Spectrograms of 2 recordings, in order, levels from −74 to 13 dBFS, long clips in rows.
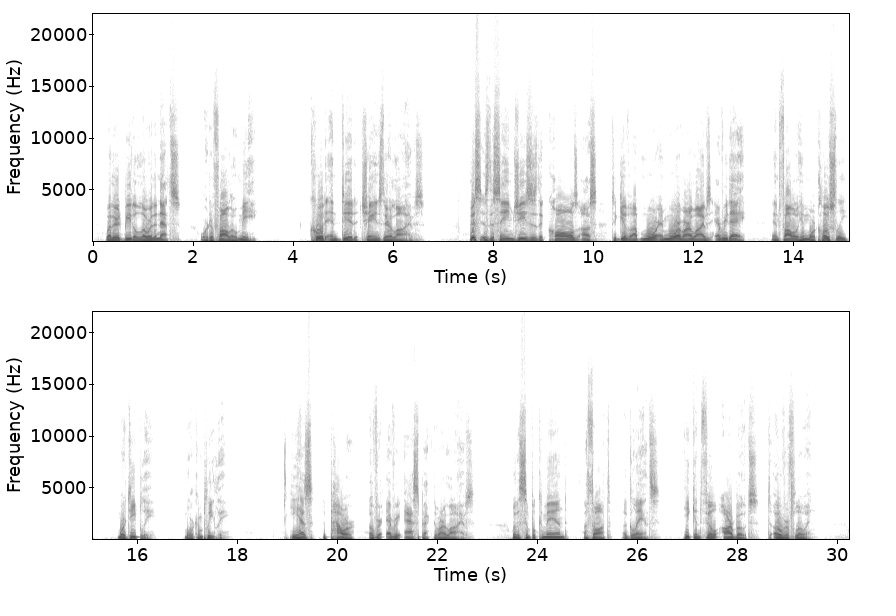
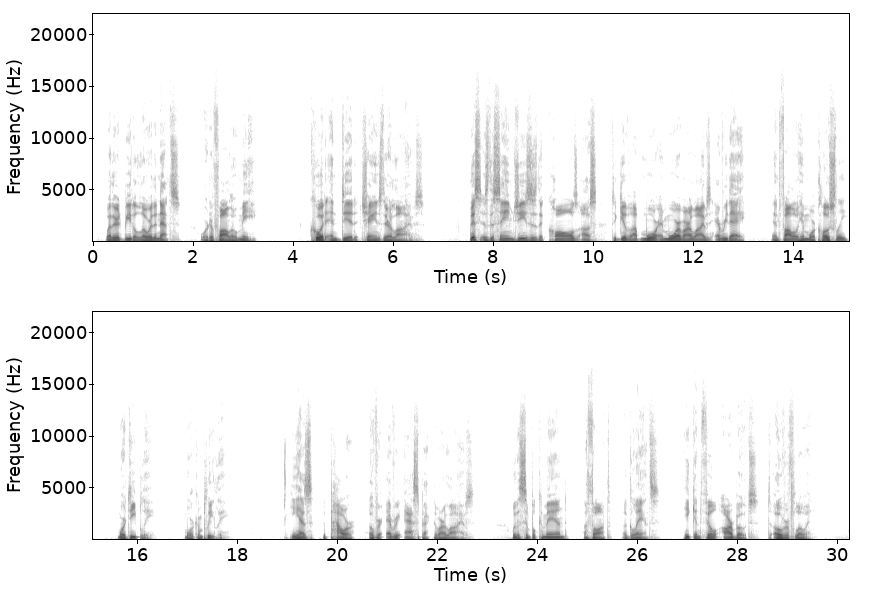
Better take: second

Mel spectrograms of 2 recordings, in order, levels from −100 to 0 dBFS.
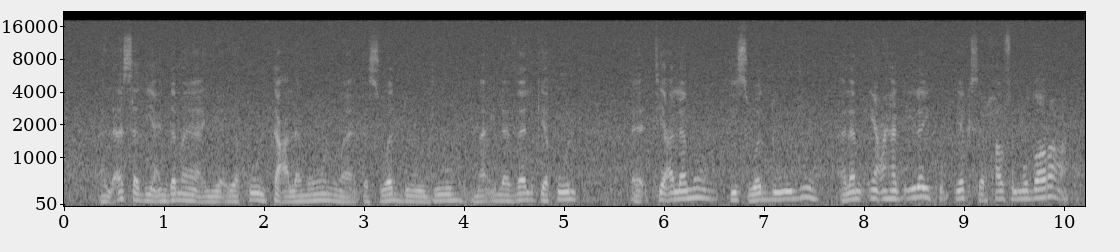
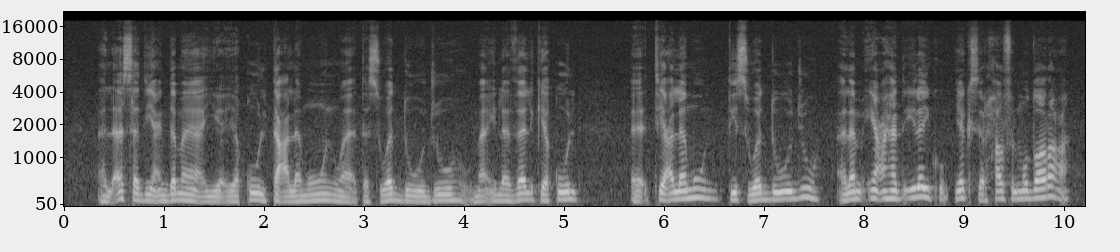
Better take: second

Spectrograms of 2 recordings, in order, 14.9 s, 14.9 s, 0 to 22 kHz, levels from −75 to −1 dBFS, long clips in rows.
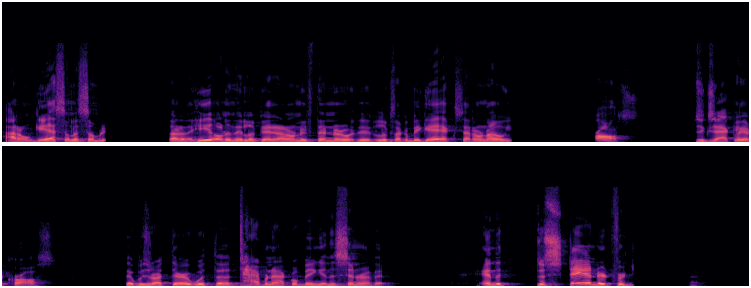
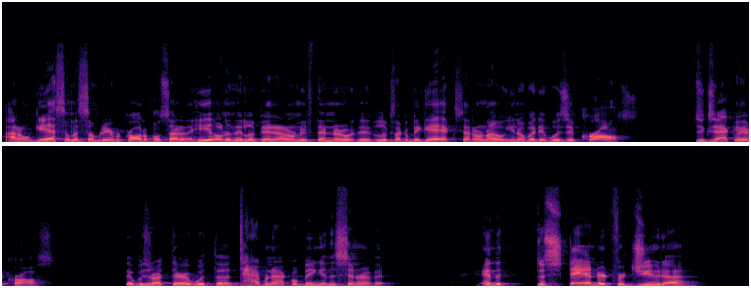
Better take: second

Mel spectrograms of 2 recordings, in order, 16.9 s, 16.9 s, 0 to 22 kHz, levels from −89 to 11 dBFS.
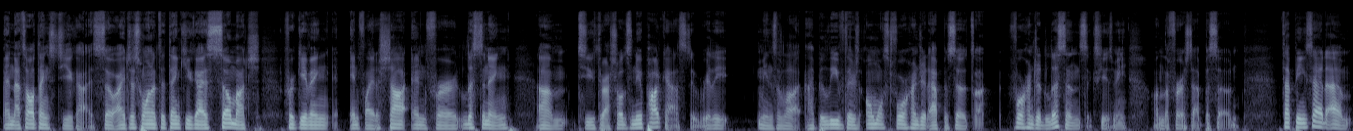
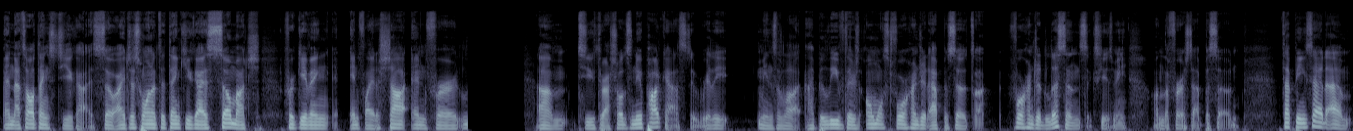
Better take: first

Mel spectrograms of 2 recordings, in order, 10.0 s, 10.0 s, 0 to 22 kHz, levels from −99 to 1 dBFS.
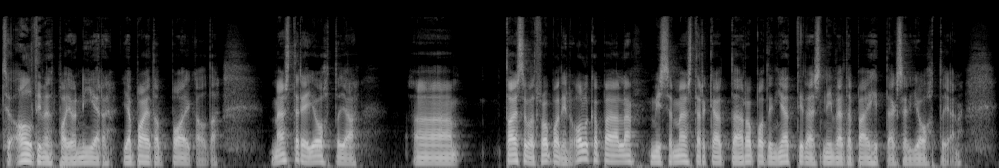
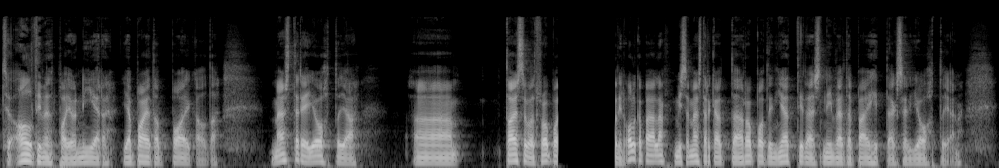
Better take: first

